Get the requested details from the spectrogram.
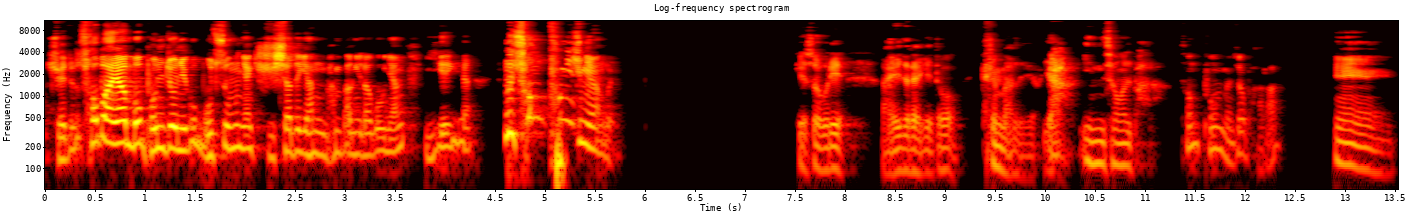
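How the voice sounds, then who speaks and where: A middle-aged man preaching a children's Sunday sermon as pastor, in an animated storytelling manner. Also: on the high side. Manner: animated storytelling, acts out quoted voices. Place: church sanctuary.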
